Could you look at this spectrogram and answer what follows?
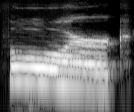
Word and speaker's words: fork: Or or many people who make a mistake with this word say huh. That is not what you're asking for. You are asking for a fork. Fork.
